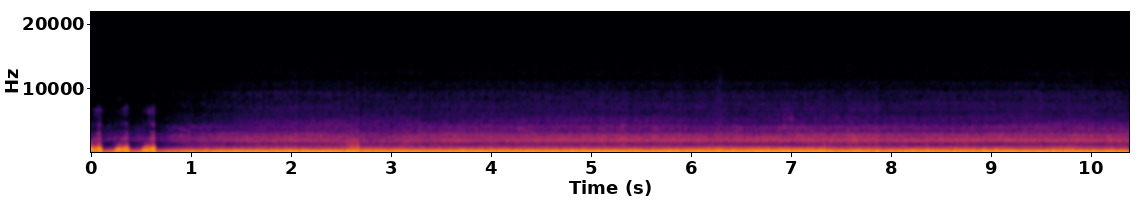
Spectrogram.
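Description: Yamaha sport motorcycle engine running at a steady cruising speed, its pitch holding level, with wind rushing over the microphone.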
